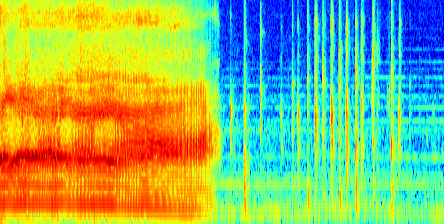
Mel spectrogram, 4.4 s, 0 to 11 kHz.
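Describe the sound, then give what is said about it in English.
A loud, sustained groaning drone fills the first two seconds, then cuts off into a rapid, irregular run of sharp, dry clicks, about fifteen in quick succession, close and crisp against silence. “And in just the 3 of your heads, you hear this eerie clicking noise accompanied by a...”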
